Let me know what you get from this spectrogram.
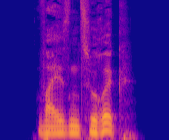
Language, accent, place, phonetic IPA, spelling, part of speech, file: German, Germany, Berlin, [ˌvaɪ̯zn̩ t͡suˈʁʏk], weisen zurück, verb, De-weisen zurück.ogg
- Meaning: inflection of zurückweisen: 1. first/third-person plural present 2. first/third-person plural subjunctive I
